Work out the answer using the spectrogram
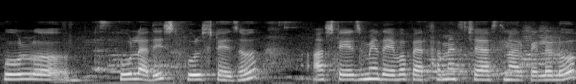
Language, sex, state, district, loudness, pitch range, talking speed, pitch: Telugu, female, Andhra Pradesh, Manyam, -14 LUFS, 215-240 Hz, 125 wpm, 225 Hz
